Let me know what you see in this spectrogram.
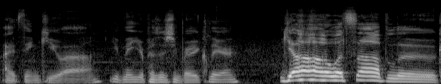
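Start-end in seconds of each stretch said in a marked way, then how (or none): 2.8-4.4 high, booming hello; loud greeting. Real, not acted. Streamer hails Luke as he arrives in chat, loud greeting. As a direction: call it out loudly, pitched up.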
